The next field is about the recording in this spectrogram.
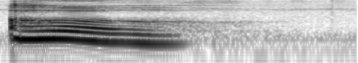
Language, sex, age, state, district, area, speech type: Kashmiri, female, 30-45, Jammu and Kashmir, Bandipora, rural, read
